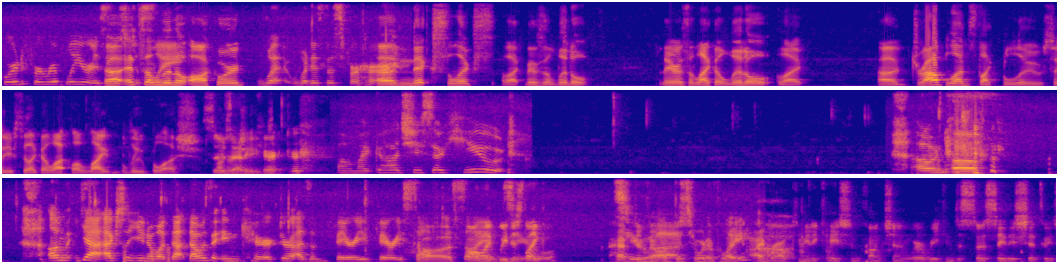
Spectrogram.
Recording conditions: poor sound quality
